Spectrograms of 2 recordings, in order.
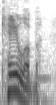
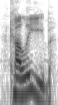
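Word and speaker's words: Kalib: a woman who had a son named Caleb but it was spelled k a l i b she would get mad when people would pronounce it Khali yeah well KH yeah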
